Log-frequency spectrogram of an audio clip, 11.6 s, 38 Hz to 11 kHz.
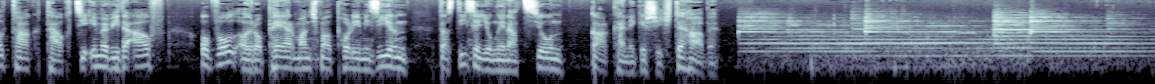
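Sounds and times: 
speech: 0.0 - 7.4
large bells in the university bell tower chiming: 7.4 - 11.5.

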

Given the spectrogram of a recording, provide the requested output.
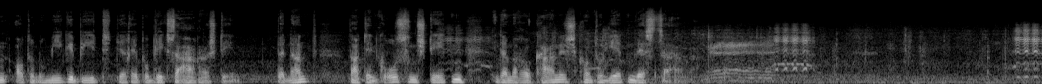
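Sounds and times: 
speech: 0.0 - 7.9
constant low rumble of wind in gravel desert: 0.0 - 10.4
goats bleating in desert enclosures in southern Algeria: 4.3 - 5.0, 6.9 - 8.3, 10.0 - 10.4.

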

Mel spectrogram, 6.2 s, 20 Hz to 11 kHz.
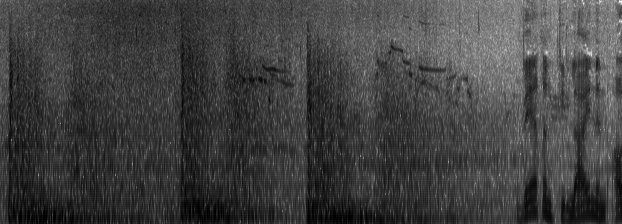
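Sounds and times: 
boat-mounted acoustic bird-scaring cannon blasts: 0.0 - 4.7
steady noise: 0.0 - 6.2
speech: 5.2 - 6.2.

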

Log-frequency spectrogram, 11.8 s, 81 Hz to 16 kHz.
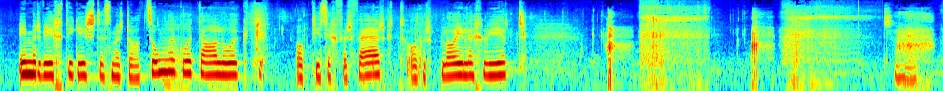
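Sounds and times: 
speech: 0.2 - 6.6
animal breathing heavily with raspy breaths: 7.6 - 11.7.

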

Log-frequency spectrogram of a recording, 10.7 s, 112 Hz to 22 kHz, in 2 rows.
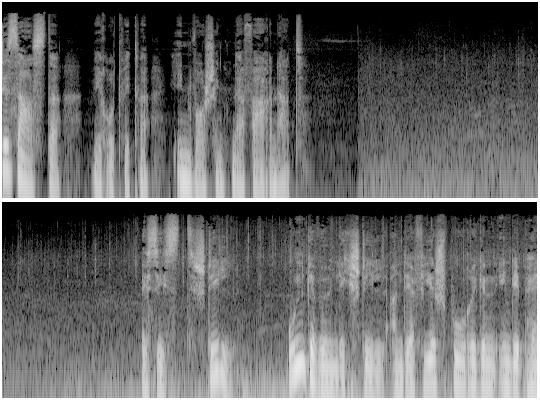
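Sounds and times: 
speech: 0.0 - 3.1, 6.8 - 10.7
dry leaves skittering across pavement: 3.6 - 10.7
wind blowing steadily outdoors: 3.6 - 10.7.

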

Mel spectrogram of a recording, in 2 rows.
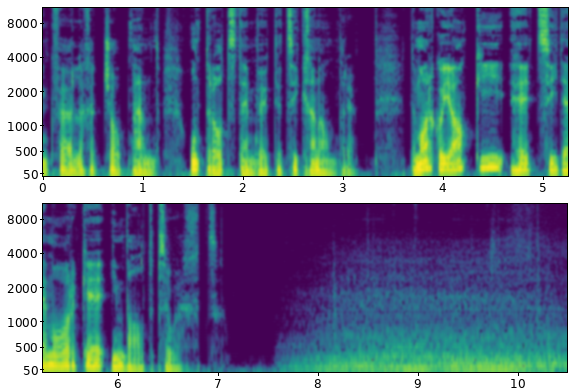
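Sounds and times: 
speech: 0.0 - 7.1
car engine rumbling on a forest track into a logging area: 7.5 - 10.4.

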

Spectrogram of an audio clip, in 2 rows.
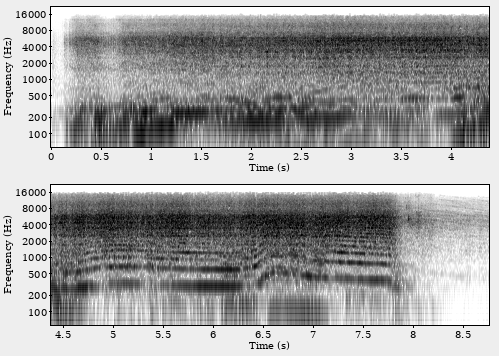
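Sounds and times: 
loud electric drill whirring as an electrician drills, dowels and screws: 0.0 - 8.7.

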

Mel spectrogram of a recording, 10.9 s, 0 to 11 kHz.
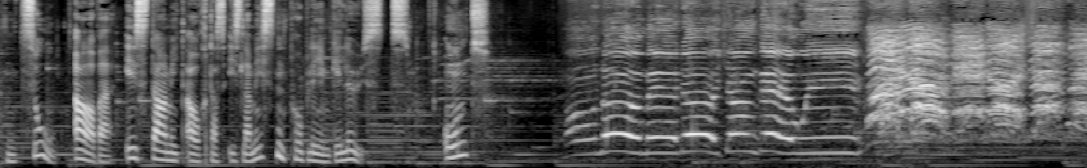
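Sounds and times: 
speech: 0.0 - 5.0, 5.7 - 9.3
children chanting together at a school in a refugee camp: 8.6 - 10.8.

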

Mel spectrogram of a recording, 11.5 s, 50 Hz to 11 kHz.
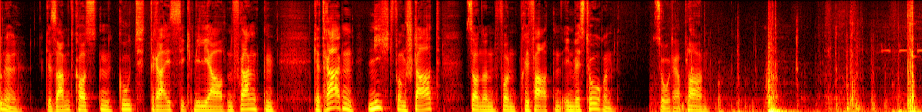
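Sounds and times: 
speech: 0.0 - 9.1
electric car door thumps: 8.9 - 11.5.

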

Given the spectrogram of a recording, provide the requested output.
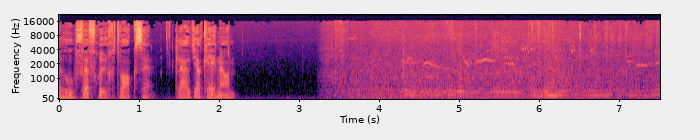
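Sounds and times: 
speech: 0.0 - 2.3
many honeybees buzzing around a beehive: 3.2 - 7.5.

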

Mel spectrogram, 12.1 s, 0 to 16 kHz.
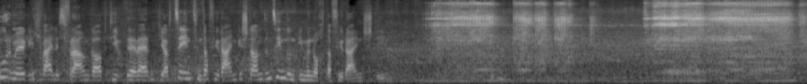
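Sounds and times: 
speech: 0.2 - 6.0
jackhammer pounding at construction site: 6.3 - 9.0, 9.6 - 12.1
grinding construction machinery: 6.3 - 12.1.

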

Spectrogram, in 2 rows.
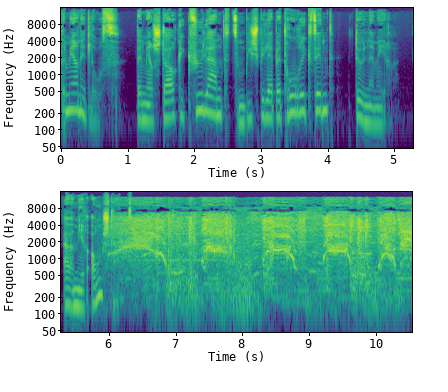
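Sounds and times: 
speech: 0.0 - 8.4
people screaming on a roller coaster: 5.9 - 10.5
rumbling roller coaster ride noise: 5.9 - 10.5.

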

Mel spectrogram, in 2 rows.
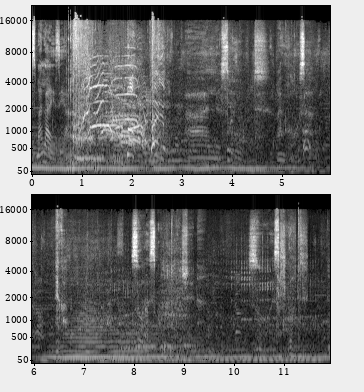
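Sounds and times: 
speech: 0.1 - 1.1, 8.0 - 9.3, 10.3 - 11.9
tiger purring in a deep continuous rumble: 2.4 - 11.9.

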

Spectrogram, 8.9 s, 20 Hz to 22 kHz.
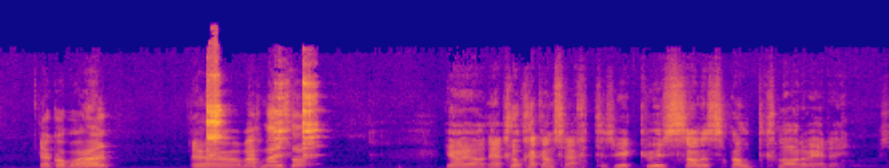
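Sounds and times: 
speech: 0.4 - 1.2, 1.9 - 3.3, 4.4 - 8.5
glasses clinking in a toast: 2.1 - 3.3.

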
